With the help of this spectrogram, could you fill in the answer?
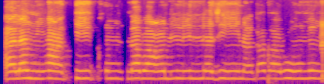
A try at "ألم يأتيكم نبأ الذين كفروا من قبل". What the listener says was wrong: مش not لل ألم يأتيكم نبأ الذين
